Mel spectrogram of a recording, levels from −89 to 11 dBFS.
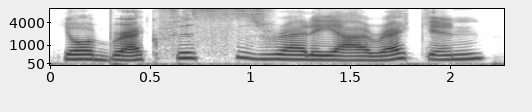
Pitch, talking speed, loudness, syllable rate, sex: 210 Hz, 130 wpm, -17 LUFS, 3.9 syllables/s, female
